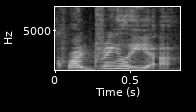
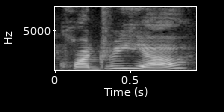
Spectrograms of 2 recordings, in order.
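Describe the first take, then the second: First: The middle consonant sounds like an L. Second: The middle consonant sounds like a Y.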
